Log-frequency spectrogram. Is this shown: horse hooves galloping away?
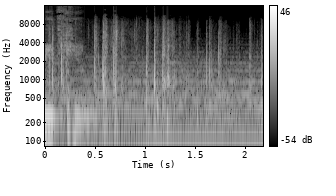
yes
